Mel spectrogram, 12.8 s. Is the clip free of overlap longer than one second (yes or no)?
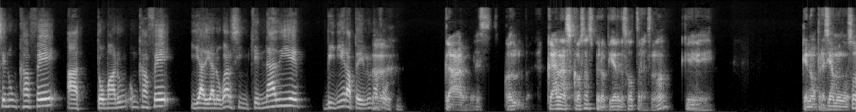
yes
